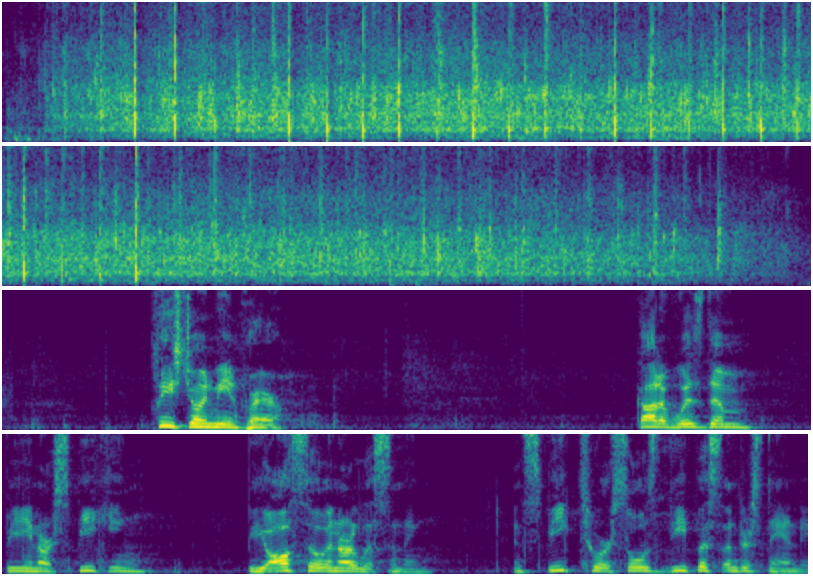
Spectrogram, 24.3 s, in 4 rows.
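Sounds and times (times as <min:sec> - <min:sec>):
church congregation applauding to welcome a guest speaker: 0:00.0 - 0:12.2
speech: 0:13.3 - 0:14.3, 0:16.9 - 0:19.4, 0:20.0 - 0:24.2.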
